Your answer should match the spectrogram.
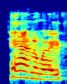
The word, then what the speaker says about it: Tanouye: Tanouye, thank you.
